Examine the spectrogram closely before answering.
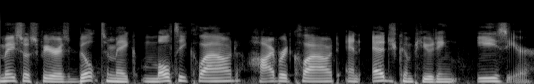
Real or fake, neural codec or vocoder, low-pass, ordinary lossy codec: fake; codec, 16 kHz, 4 kbps, X-Codec, HuBERT features, trained on LibriSpeech; 7.2 kHz; MP3, 48 kbps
